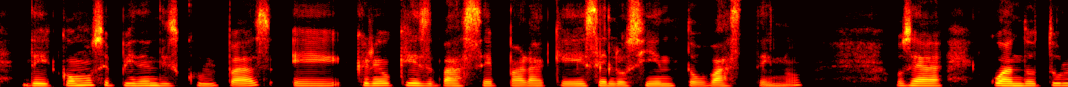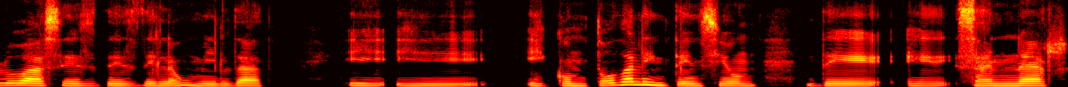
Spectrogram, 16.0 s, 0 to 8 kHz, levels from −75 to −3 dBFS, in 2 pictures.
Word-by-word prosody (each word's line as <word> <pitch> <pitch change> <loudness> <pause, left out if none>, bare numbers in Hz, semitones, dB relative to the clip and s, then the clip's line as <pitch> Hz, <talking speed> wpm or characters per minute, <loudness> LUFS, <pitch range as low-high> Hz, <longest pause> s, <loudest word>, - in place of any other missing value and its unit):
de 180 -6 -3
cómo 200 +2 -2
se 215 - +6
piden 185 +1 -4
disculpas, 175 +2 -1
eh, 180 +1 -5
creo 190 0 -2
que 200 -1 -3
es 175 -3 -1
base, 170 +1 +3
para 165 -1 -4
que 165 0 -6
ese: 170 +1 +7
"Lo 165 -1 -4
siento", 165 0 +1
baste, 160 - -1
¿no? 85 +1 -12 0.7
O 185 - -10
sea, 180 -2 +4 0.3
cuando 180 -2 +2
tú 190 +3 -7
lo 200 +2 0
haces 180 -3 +4
desde 170 0 -4
la 165 0 -1
humildad, 165 -3 -2 0.6
y 175 -1 -4
y 165 +6 -6 0.3
y 175 -2 -4
con 175 -1 -3
toda 215 +9 +1
la 265 0 +1
intención 170 -3 +2 0.4
de, 170 -1 0 0.2
eh, 175 0 -5
sanar 180 0 +5
175 Hz, 135 wpm, -26 LUFS, 165-185 Hz, 0.7 s, ese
